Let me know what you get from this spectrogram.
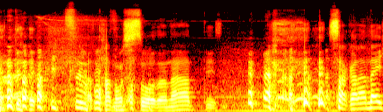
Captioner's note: laughs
